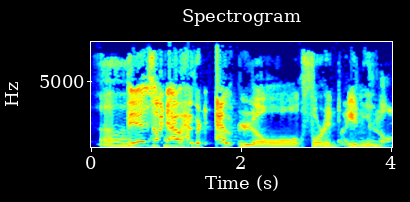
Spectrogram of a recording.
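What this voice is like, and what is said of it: Put-on British accent. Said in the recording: “I'm British ... because my British accent is notoriously excellent on this podcast.”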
